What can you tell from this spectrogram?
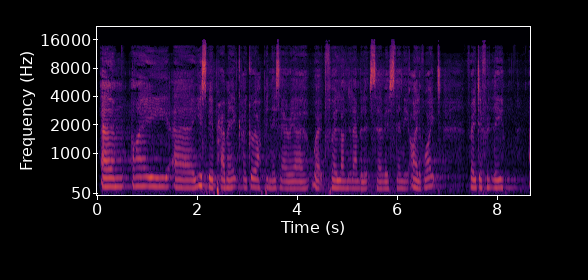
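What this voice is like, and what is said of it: Hoarse, partly lost voice. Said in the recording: “I've lost my voice a bit.”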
